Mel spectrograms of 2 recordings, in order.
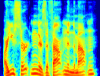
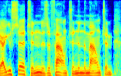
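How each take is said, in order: First: It is said in an American accent. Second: It is said in a British accent. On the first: "los americanos hacemos el glottal stop" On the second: "the British would say"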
